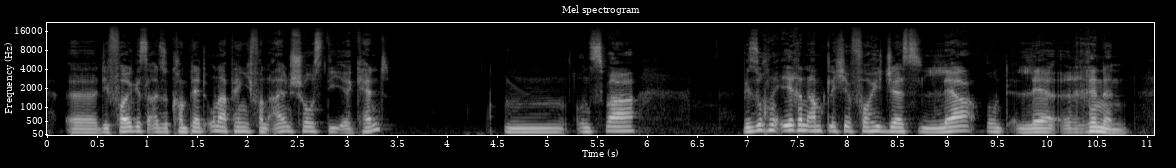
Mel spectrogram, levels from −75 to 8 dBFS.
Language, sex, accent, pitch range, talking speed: German, male, German, 120-145 Hz, 120 wpm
